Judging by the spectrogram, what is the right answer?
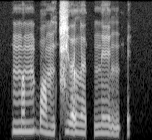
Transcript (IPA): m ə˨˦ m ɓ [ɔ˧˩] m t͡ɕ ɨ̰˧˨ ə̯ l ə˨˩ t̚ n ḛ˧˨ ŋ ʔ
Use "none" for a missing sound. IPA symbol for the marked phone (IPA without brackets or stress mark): ɔ˧˩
